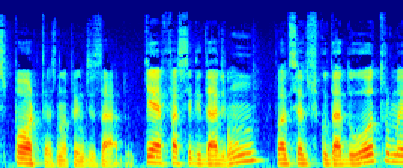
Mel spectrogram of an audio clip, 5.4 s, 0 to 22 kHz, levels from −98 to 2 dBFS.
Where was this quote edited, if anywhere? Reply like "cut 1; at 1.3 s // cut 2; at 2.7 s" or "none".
cut 1; at 1.9 s // cut 2; at 3.0 s // cut 3; at 3.6 s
